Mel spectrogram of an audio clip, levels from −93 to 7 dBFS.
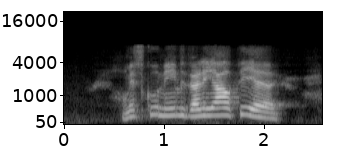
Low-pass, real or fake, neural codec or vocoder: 7.2 kHz; fake; codec, 16 kHz, 0.8 kbps, ZipCodec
